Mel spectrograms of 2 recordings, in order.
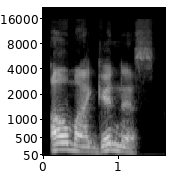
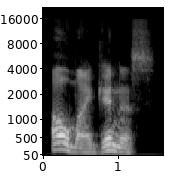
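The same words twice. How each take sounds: The two takes are said the same way.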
